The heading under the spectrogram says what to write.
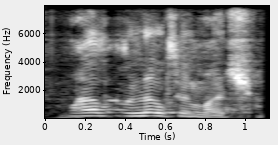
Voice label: Voice Acting, es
